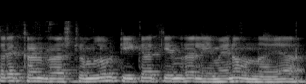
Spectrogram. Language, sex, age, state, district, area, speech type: Telugu, male, 30-45, Telangana, Mancherial, rural, read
